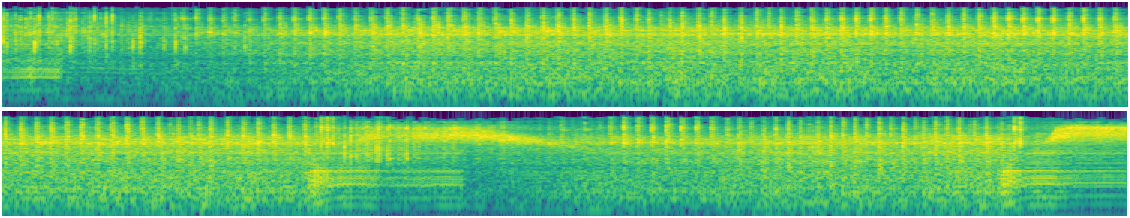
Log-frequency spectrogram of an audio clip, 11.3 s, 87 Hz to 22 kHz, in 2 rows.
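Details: Stihl FS38 two-stroke grass trimmer, after carb adjustment and with trimmer line refitted (it ran slightly off without line): a crisp, even buzz with clean throttle blips rising and falling smoothly. It runs properly.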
